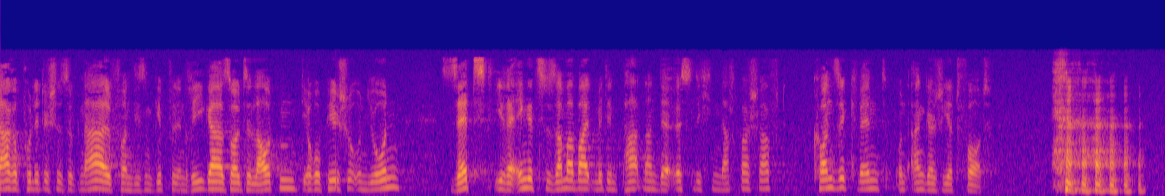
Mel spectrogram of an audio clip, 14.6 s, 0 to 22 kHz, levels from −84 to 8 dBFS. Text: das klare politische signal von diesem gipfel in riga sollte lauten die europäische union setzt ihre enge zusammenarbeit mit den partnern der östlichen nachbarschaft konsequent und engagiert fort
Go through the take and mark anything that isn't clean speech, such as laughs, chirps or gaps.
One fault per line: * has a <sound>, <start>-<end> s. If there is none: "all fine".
* has a laugh, 13.1-14.3 s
